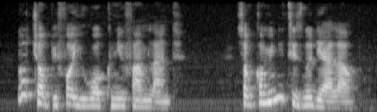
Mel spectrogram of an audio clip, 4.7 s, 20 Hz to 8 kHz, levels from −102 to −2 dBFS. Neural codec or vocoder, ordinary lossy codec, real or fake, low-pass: none; none; real; 7.2 kHz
